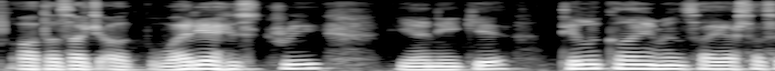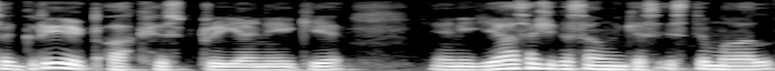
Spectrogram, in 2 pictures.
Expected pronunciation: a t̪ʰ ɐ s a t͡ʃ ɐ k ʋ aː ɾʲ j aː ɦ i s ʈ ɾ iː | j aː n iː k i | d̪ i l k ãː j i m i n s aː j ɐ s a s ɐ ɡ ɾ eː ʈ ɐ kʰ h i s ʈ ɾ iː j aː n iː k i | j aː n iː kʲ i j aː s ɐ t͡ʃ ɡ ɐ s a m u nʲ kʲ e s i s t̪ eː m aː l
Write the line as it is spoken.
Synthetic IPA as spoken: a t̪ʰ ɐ s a t͡ʃ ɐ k ʋ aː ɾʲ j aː ɦ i s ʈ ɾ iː | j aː n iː k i | t̪ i l k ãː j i m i n s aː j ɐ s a s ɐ ɡ ɾ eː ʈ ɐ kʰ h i s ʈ ɾ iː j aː n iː k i | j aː n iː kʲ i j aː s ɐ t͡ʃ ɡ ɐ s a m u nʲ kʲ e s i s t̪ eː m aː l

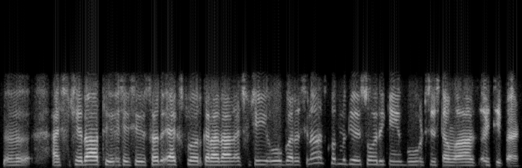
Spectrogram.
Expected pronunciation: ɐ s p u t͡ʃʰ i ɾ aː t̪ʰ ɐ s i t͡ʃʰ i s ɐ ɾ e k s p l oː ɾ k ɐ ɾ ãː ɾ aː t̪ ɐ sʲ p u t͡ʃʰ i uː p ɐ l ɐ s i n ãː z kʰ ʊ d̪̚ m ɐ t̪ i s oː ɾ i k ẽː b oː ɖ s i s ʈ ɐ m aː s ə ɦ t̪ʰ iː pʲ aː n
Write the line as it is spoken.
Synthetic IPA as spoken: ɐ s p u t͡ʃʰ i ɾ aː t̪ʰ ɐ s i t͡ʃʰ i s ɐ ɾ e k s p l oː ɾ k ɐ ɾ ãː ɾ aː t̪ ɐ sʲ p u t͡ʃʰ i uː b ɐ ɾ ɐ s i n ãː z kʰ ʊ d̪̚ m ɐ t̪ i s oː ɾ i k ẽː b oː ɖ s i s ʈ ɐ m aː z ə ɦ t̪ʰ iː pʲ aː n

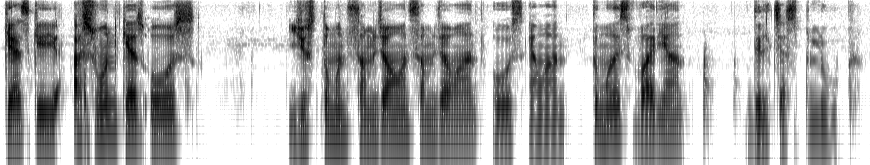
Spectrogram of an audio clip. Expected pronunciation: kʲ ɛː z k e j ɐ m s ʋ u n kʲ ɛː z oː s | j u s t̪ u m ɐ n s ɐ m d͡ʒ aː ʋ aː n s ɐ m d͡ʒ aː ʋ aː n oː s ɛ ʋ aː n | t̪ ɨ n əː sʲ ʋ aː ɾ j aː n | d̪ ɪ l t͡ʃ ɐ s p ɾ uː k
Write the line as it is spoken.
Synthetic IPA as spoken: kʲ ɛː z k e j ɐ s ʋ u n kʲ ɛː z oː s | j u s t̪ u m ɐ n s ɐ m d͡ʒ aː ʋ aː n s ɐ m d͡ʒ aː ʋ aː n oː s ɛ ʋ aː n | t̪ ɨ m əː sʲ ʋ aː ɾ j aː n | d̪ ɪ l t͡ʃ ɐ s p l uː k

